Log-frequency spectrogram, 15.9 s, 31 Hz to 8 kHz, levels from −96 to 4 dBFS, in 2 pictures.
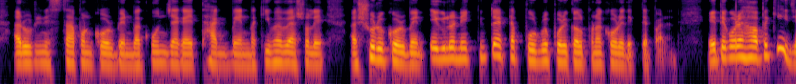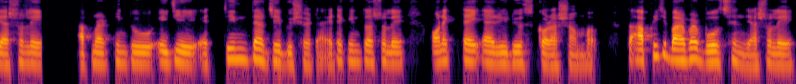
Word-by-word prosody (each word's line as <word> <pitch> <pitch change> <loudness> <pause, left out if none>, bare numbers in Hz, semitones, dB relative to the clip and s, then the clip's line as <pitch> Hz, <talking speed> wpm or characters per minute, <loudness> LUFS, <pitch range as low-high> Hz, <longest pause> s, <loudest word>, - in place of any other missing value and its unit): আ - - +1
routine 125 0 -1
স্থাপন 130 -1 -2
করবেন 115 -1 0
বা - - +2
কোন 130 -1 -4
জায়গায় 120 -1 0
থাকবেন 115 -2 -4
বা 115 - -5
কিভাবে 135 -1 -1
আসলে 120 -2 -2 0.3
আ - - +4
শুরু 180 -3 +5
করবেন 125 -3 +4 0.2
এগুলা 165 +1 +3
নিয়ে 165 -1 -2
কিন্তু 180 +3 -10
একটা 180 - -2
পূর্ব 145 -2 +1 0.2
পরিকল্পনা 130 -2 +1
করে 125 -2 +1
দেখতে - - -7
পারেন। - - -13 0.4
এতে 145 - +2
করে 190 +1 +6
হবে 180 +3 +4
কি? 335 - +4
যে 120 - +4
আসলে 125 0 -3 0.5
আপনার 125 0 -1
কিন্তু 130 -1 -3 0.3
এই 130 - +1
যে 135 - +2 0.2
অ্যা 115 - -3 0.2
চিন্তার 165 -1 +2
যে 140 - +2
বিষয়টা, 115 -2 -7
এটা 145 - -4
কিন্তু 140 0 -6
আসলে 130 -2 -1 0.4
অনেকটাই 145 +1 +2
অ্যা 135 -2 +3
reduce 130 +1 -1
করা 110 0 +3
সম্ভব। 105 +1 -7 0.3
তো - - +2
আপনি 205 - +3
যে - - 0
বারবার 155 +2 +7
বলছেন 140 +2 +2
যে 110 - -4
আসলে 120 -1 0
130 Hz, 195 wpm, -25 LUFS, 120-145 Hz, 0.5 s, বারবার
